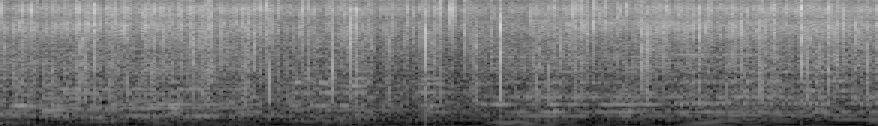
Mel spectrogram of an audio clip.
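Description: Background music over sliced aubergine sizzling in hot oil in a frying pan, a steady hiss with many small crackles.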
